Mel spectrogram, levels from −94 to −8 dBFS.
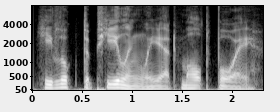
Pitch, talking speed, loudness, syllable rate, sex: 95 Hz, 130 wpm, -18 LUFS, 4.6 syllables/s, male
